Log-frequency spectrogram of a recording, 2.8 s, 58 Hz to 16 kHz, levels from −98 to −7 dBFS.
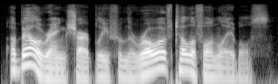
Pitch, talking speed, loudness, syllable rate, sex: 110 Hz, 215 wpm, -15 LUFS, 5.8 syllables/s, male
